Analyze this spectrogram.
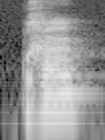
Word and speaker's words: brun: de muguet par exemple brun s'est créé avec un eu et doit donc se prononcer comme tel brun et brun s'écrit avec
